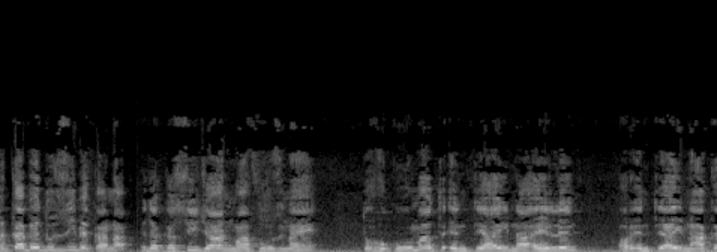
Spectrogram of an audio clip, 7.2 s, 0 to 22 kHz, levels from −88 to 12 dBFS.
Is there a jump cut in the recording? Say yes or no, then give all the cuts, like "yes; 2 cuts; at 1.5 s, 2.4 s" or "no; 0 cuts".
yes; 1 cut; at 1.3 s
